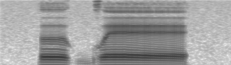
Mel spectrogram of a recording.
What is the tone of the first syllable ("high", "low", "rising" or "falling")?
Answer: falling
